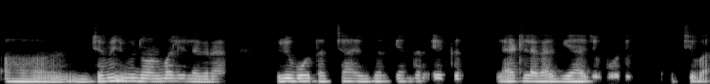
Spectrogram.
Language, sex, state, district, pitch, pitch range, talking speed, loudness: Hindi, male, Bihar, Supaul, 140 Hz, 135-145 Hz, 195 wpm, -19 LUFS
